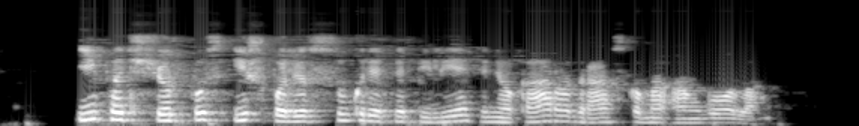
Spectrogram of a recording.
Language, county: Lithuanian, Šiauliai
